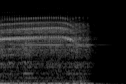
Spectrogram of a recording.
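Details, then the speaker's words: Force-driven SCARA robot arm joint on a geared motor, moving to minus 10,000 encoder counts: thin high electrical buzz holds steady, then fades as the motor settles on target. Working normally. "you can maybe hear the motor buzzing slightly we haven't quite got to the position there"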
